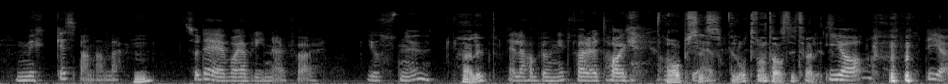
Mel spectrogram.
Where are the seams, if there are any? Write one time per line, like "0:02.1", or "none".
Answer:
0:07.2

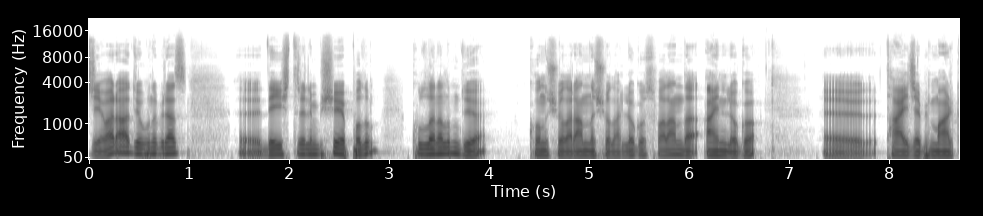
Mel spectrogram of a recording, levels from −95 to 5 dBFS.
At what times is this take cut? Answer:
none

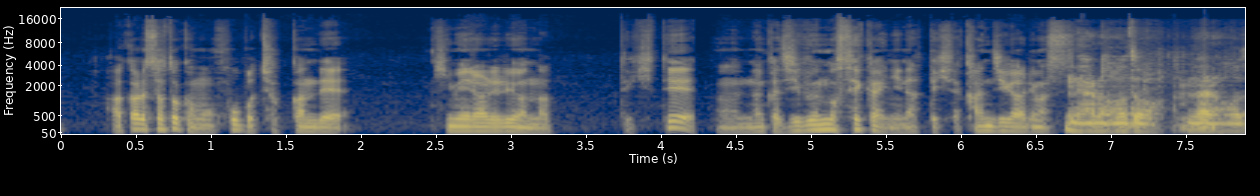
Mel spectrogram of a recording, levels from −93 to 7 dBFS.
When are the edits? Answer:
0:04.2

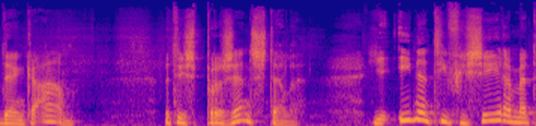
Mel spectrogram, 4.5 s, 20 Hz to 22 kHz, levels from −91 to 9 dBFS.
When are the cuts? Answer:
none

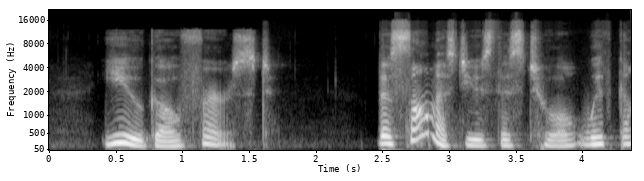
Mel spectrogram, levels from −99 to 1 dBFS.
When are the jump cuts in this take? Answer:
none

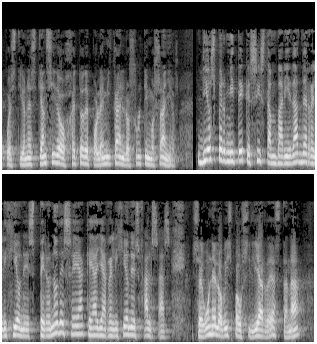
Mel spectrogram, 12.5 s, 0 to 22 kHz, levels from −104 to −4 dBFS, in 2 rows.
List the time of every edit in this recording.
0:03.8
0:09.9

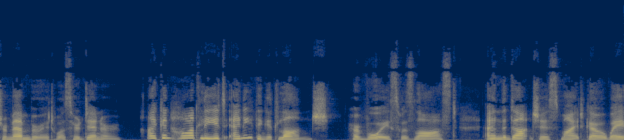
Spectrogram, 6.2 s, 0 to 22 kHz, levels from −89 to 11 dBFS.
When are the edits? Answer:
0:01.4
0:03.4

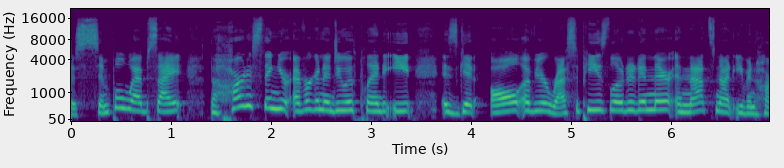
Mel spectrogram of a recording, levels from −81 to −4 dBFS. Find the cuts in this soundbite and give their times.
none

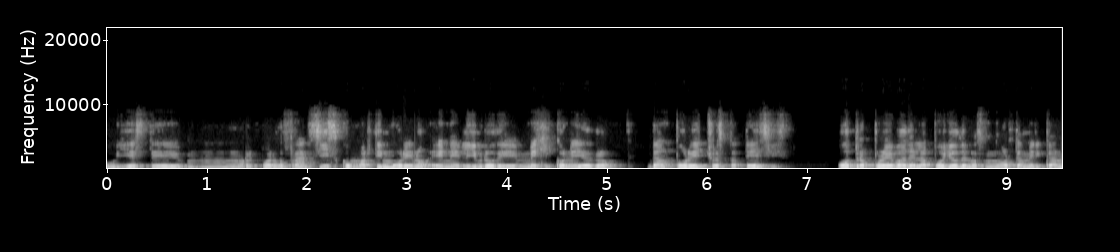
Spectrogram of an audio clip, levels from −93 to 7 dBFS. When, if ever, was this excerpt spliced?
none

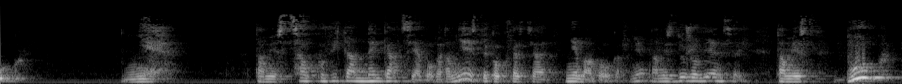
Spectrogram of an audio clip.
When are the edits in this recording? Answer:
none

